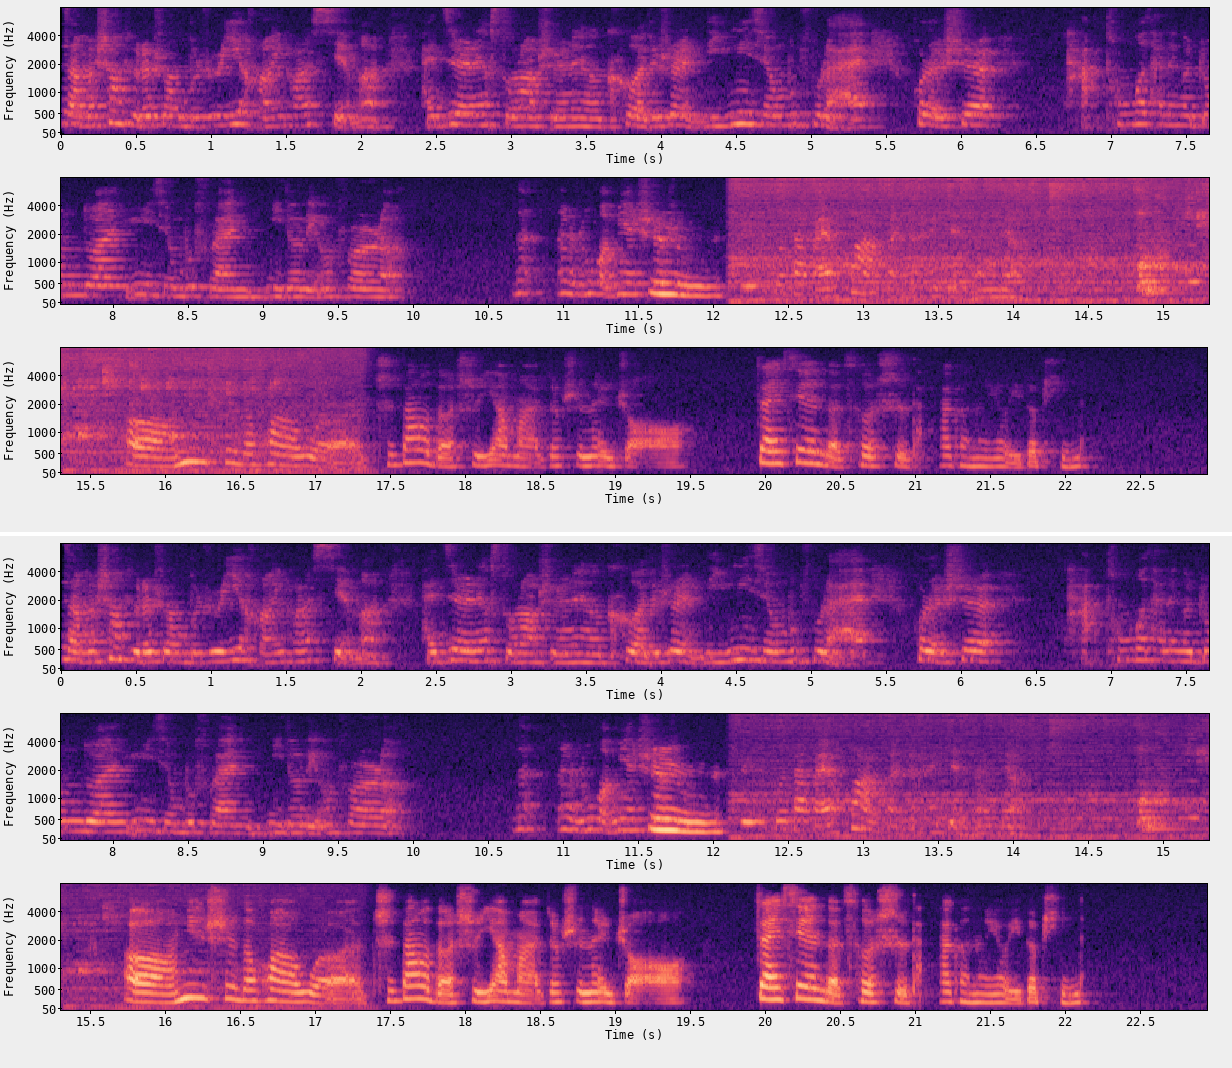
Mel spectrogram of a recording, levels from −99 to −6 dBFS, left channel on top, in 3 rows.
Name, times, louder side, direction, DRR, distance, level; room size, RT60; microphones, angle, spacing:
voice 1, 0.0-6.4 6.7-9.9 10.7-11.8 12.2-14.1, right 2 dB, 60° left, 4.3 m, -36 dB
voice 2, 11.6-12.1 15.7-19.5 19.9-22.1, right 7 dB, 75° right, 0.4 m, -26 dB
sound 1, 12.1-17.7, left 8 dB, 45° left, 0.4 m, -35 dB
13.5 x 6.8 x 4.1 m
head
